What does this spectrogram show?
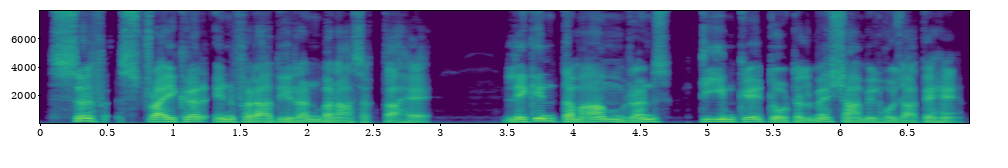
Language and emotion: Urdu, neutral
